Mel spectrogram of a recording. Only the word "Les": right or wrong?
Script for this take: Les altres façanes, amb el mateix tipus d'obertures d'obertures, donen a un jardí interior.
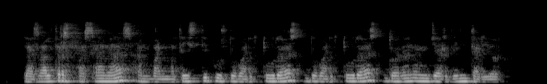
right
